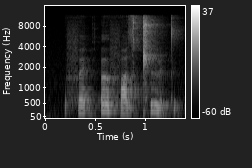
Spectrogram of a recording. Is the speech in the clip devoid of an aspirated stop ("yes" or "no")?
yes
